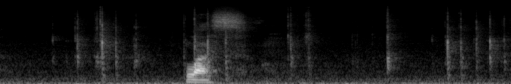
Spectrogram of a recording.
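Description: Keys tapped on an Apple computer keyboard for a Command plus K shortcut, a few scattered clicks and one louder press near the middle, with a voice speaking briefly.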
